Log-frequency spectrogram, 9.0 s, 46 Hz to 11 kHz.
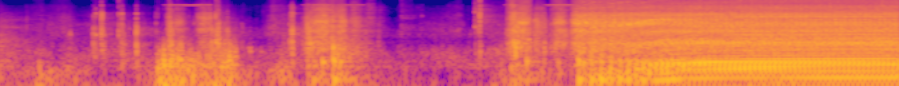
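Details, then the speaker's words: Mercury 4hp outboard that won't fire, spark present: several quick pull-over bursts then steady airy hiss without firing, air blowing out of a small cover while cranking; air leak. "Oh, it's leaking out of here. You hear it."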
